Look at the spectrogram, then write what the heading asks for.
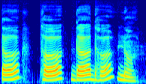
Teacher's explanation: जीभ दांतों का स्पर्श करे तो वही हमारे क्या कहलाते हैं? दंत वर्ण कहलाते हैं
